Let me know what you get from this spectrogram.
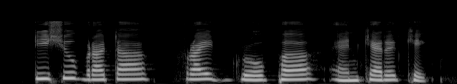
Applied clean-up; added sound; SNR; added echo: none; none; none; none.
